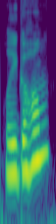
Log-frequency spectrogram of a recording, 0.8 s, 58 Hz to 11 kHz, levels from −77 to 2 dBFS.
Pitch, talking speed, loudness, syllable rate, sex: 230 Hz, 320 wpm, -12 LUFS, 6.7 syllables/s, female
